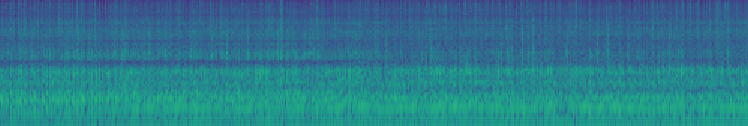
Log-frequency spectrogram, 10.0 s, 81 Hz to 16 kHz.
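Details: Mazda MX-6 LS at low idle with an uneven, stumbling misfire pulse and very weak spark; plugs and wires seem OK, owner suspects a bad distributor; the misfire reportedly calms at high rpm, which is not reached here.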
